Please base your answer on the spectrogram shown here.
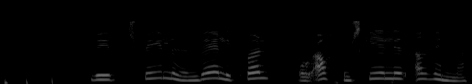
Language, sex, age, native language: Icelandic, female, 20-29, Icelandic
